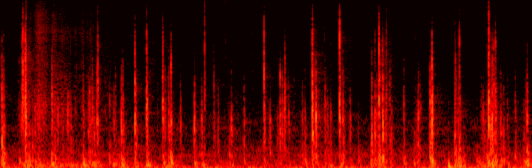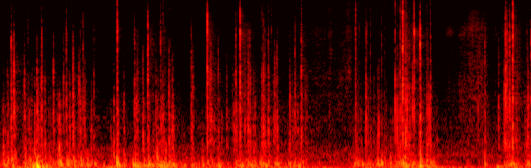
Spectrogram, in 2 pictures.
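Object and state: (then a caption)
Paper bag being handled and tapped. A large, empty brown kraft paper shopping bag is folded and unfolded in the hands while long nails tap on it. Quiet, dense crinkling and crackling fill the clip, broken by many sharp, dry taps that stop almost instantly. There is a soft low rumble beneath.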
